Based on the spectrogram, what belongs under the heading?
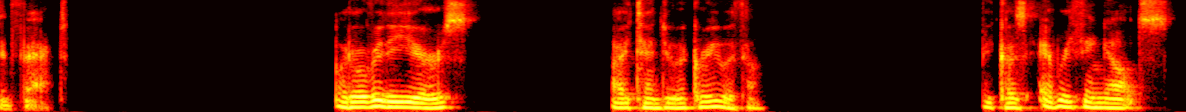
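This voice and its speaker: A man from Austria giving a calm, reflective dharma talk as a Zen teacher, unhurried and pausing often. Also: mid-range voice, husky.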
